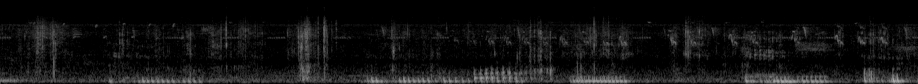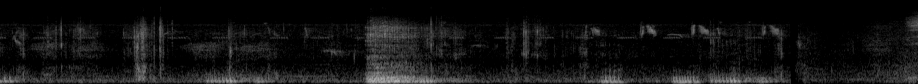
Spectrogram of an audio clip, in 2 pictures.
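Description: A tiger roars near a village, low rumbling growls repeating in bursts at moderate loudness, with faint bird calls and ambient noise around them.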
